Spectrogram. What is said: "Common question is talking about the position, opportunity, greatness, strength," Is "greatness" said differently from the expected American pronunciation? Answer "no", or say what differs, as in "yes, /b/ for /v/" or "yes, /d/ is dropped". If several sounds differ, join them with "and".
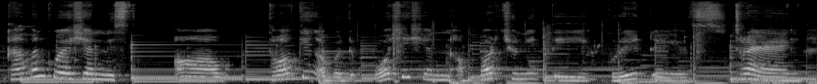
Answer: yes, /n/ is dropped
